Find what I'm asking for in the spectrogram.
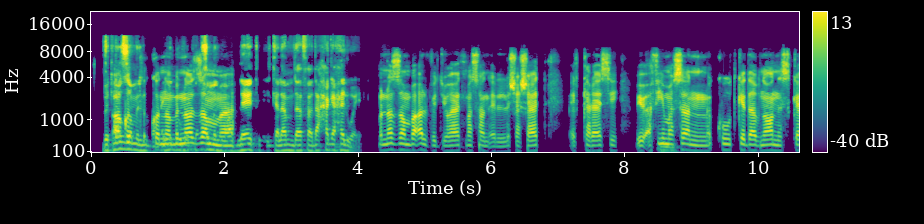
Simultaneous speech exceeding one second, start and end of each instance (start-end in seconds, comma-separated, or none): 0.7-2.2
